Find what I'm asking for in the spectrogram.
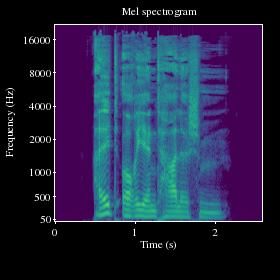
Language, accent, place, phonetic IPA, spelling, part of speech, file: German, Germany, Berlin, [ˈaltʔoʁiɛnˌtaːlɪʃm̩], altorientalischem, adjective, De-altorientalischem.ogg
- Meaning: strong dative masculine/neuter singular of altorientalisch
